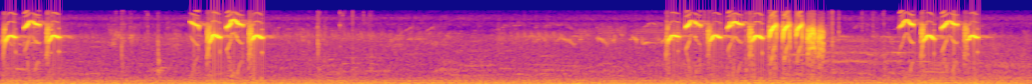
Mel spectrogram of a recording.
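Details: Java sparrow female calling to a male, used to provoke singing; four separated bursts of rapid, high, tinkling chirps with slurred whistles, one bout ending in a buzzy rattle, long quiet gaps between.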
